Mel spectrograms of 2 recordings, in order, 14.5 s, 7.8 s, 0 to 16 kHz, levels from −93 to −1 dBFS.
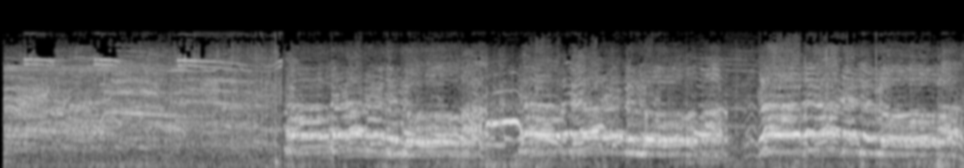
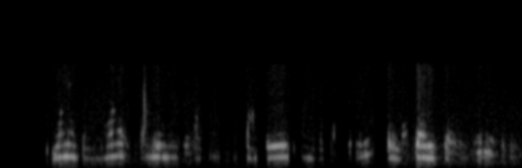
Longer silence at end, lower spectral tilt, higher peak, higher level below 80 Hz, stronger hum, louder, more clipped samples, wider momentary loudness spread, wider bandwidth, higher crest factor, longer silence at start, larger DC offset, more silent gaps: second, 0 s vs 0.15 s; second, -4.5 dB/octave vs -6.5 dB/octave; first, -6 dBFS vs -26 dBFS; first, -48 dBFS vs under -90 dBFS; neither; first, -19 LUFS vs -49 LUFS; neither; second, 8 LU vs 23 LU; first, 8 kHz vs 4 kHz; second, 14 dB vs 24 dB; second, 0.05 s vs 0.8 s; neither; second, none vs 3.45-3.49 s, 3.61-3.69 s, 3.89-3.97 s, 4.87-4.93 s, 5.04-5.20 s, 5.28-5.32 s, 5.65-5.72 s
